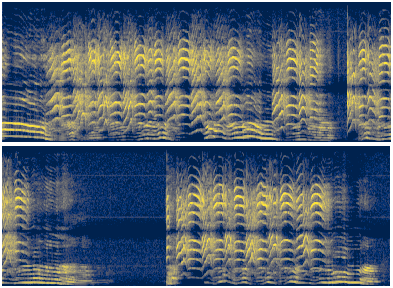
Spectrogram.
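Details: Lyle, a Rhodesian Ridgeback, sings with his favorite squeaky toy, long wobbling howls rising and falling in pitch, broken by short pauses and a silent gap near ten seconds, with bright squeaks mixed in.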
